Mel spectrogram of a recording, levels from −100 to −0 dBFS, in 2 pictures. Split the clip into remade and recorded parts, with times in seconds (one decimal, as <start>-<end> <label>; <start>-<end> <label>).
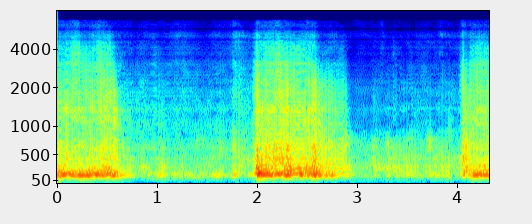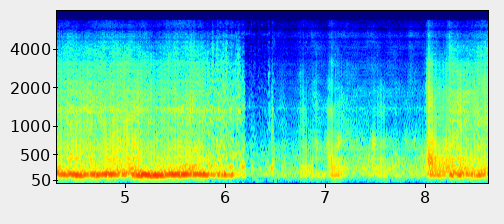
0.0-5.8 remade; 5.8-6.5 recorded; 6.5-8.6 remade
